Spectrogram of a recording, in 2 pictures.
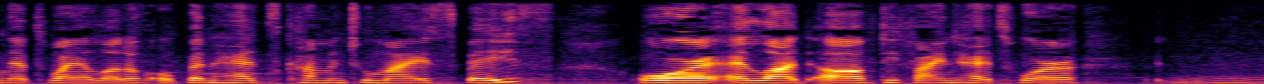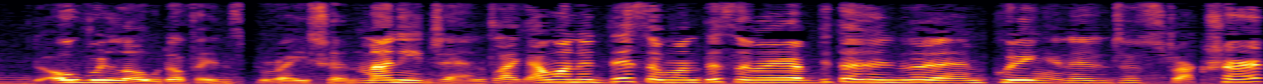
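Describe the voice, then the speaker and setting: This woman has a plain, everyday voice at a medium pitch. She talks at a fairly quick pace with ordinary pitch variation. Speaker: human design coach. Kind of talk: live stream talk.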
